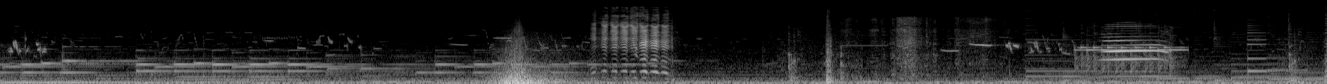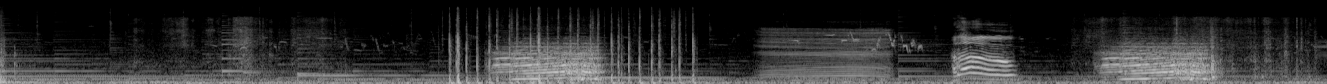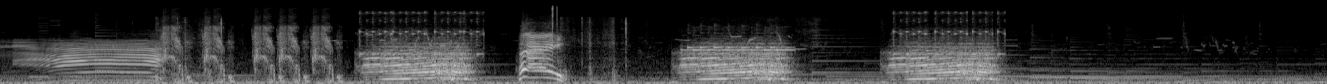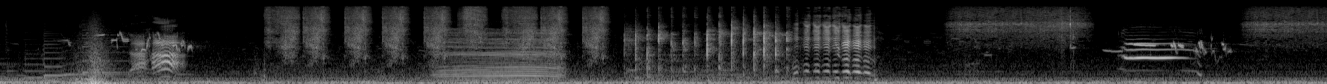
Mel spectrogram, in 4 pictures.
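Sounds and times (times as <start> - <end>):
short quavering bleat: 5.9 - 6.8, 44.1 - 45.5, 47.8 - 48.6
cows mooing: 20.8 - 22.2, 24.2 - 25.5, 26.4 - 28.3, 30.1 - 31.4, 33.3 - 34.6, 35.4 - 36.6, 44.2 - 45.5
short scraping strokes: 42.4 - 46.0.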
